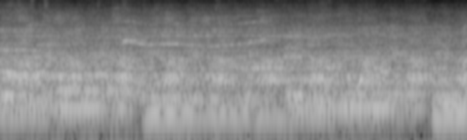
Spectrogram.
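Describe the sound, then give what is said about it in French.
Live concert crowd roars loudly and continuously for about seven seconds, a steady wall of cheering with sustained droning voices held within it. “On entend le public derrière moi très très fort.”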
